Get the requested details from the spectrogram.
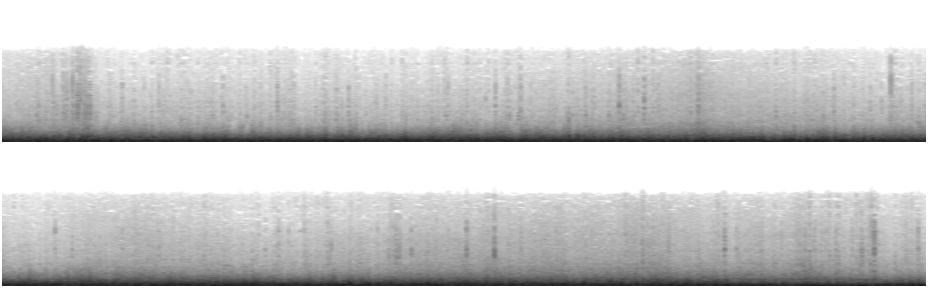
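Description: A car engine hums steadily with road noise from inside a moving car.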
